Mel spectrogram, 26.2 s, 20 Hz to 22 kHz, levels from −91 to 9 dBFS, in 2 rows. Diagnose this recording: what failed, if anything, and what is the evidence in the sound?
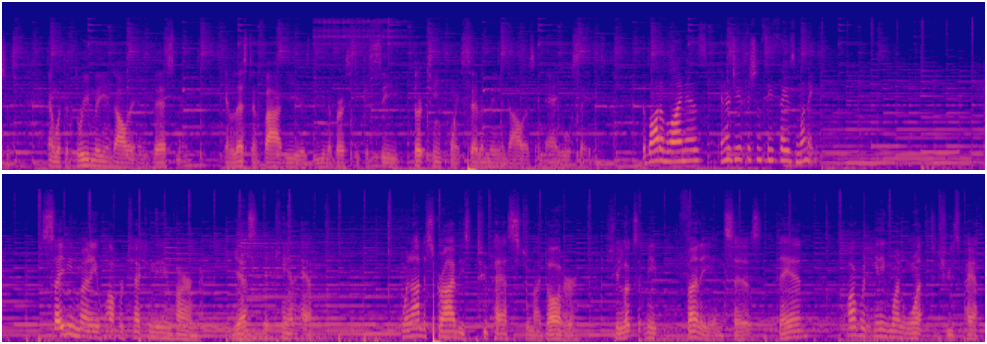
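The fault is in the analogue front end: two phantom power thumps. The first runs from 6.20 to 6.35 s and peaks around -10 dBFS. The second runs from 18.84 to 18.97 s and peaks around -8 dBFS. Each is a deep low-frequency bump that dies away fast, with decays of about 34 ms and 29 ms. That's the signature of a supply being switched on a live input, with the DC step punching through the coupling capacitors into the signal path.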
